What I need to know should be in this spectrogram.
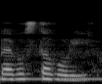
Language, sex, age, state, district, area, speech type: Bengali, female, 18-30, West Bengal, Alipurduar, rural, spontaneous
